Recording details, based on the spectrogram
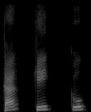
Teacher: Ka itu ada udara percikan udara yang keluar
